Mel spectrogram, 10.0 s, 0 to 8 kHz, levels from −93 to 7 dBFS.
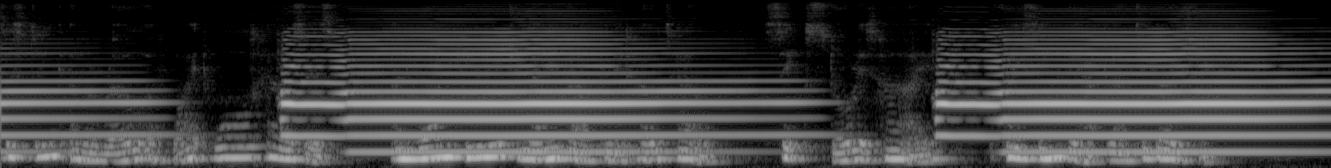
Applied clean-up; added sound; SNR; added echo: none; Wind instrument, woodwind instrument; -5 dB; reverberation time 0.7 s.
